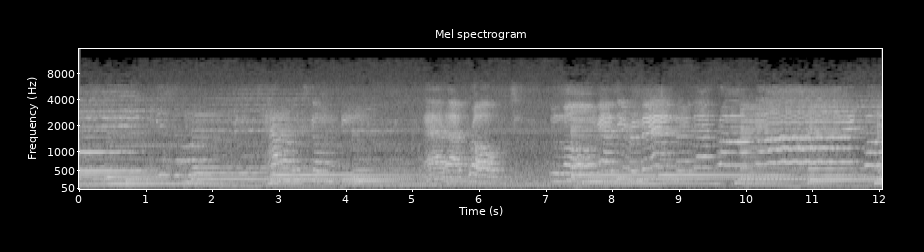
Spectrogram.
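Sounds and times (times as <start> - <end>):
held accompaniment notes: 0.0 - 5.9
person singing with heavy vibrato: 0.0 - 6.5, 7.1 - 12.0.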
